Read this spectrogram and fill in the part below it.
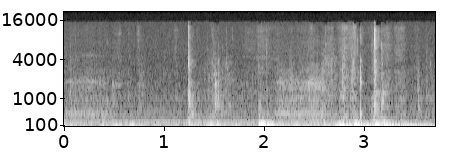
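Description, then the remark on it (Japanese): Several sharp plastic clicks and a soft clunk as a cassette deck's eject button is pressed and the cassette tray pops open, fairly quiet with no voices. “まずイジェクトボタンを押しましてカセットのトレイを開きました。蓋の部分に A 面を上にしましてカセットを入れました。”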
